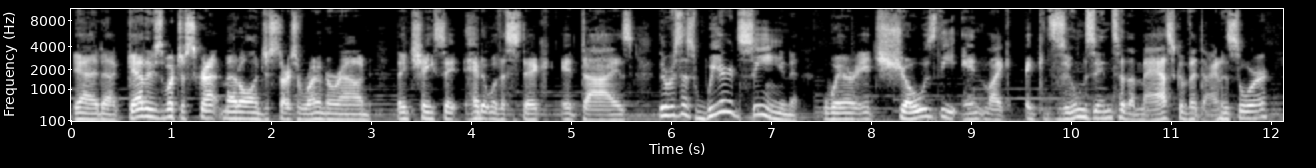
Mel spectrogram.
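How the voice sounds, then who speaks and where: A man with a mid-pitched voice chats as a podcast co-host. He rambles and stumbles through a recap, swearing and wry, with faint music playing behind him. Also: expressive, moderate pace, few pauses, fairly bright tone. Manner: profane, sardonic descriptions. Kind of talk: casual episode recap chat.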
